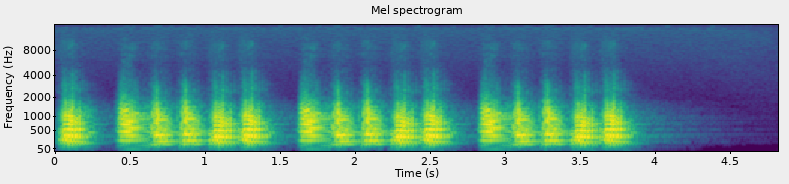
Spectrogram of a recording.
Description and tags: Comedic tuba sound effect, ideal for pantomime or humorous theatre.
comedy, effect, fat, pantomime, sound, theater, theatre, Tuba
